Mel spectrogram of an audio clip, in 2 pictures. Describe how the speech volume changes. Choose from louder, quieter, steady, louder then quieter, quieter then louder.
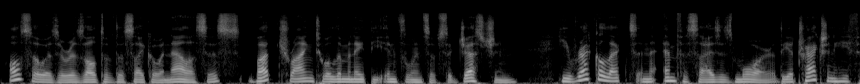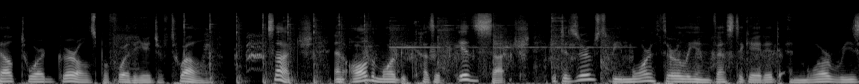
steady.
